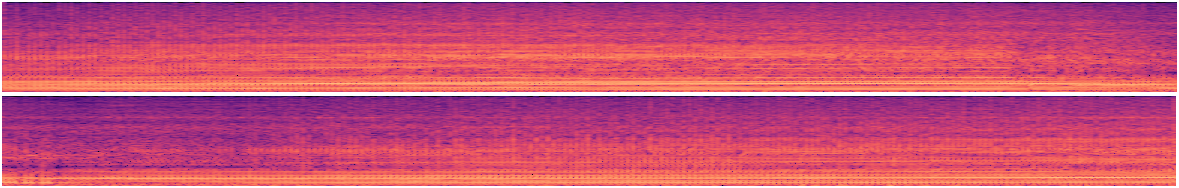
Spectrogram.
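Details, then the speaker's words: Small carbureted motorcycle under hard acceleration at high rpm, faltering and dipping before picking up. The carburetor was cleaned the night before and repeatedly, and was found not dirty. Owner now suspects the electrical system. "ya kan masih brebet guys bagian kelistrikan"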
